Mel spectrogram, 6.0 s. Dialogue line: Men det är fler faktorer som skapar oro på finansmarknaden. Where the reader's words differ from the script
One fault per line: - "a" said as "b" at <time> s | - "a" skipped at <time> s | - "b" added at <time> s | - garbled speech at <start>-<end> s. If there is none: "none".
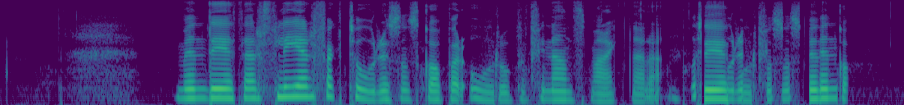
- garbled speech at 4.6-5.7 s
